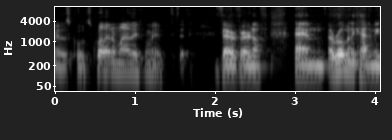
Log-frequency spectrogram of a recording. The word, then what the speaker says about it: Scuola Romana dei Fumetti: Scuola Romana dei Fumetti.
